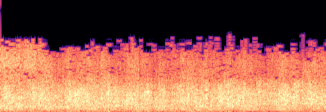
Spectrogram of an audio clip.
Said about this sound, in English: Oh, I think he deserves a round of applause for keeping going.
